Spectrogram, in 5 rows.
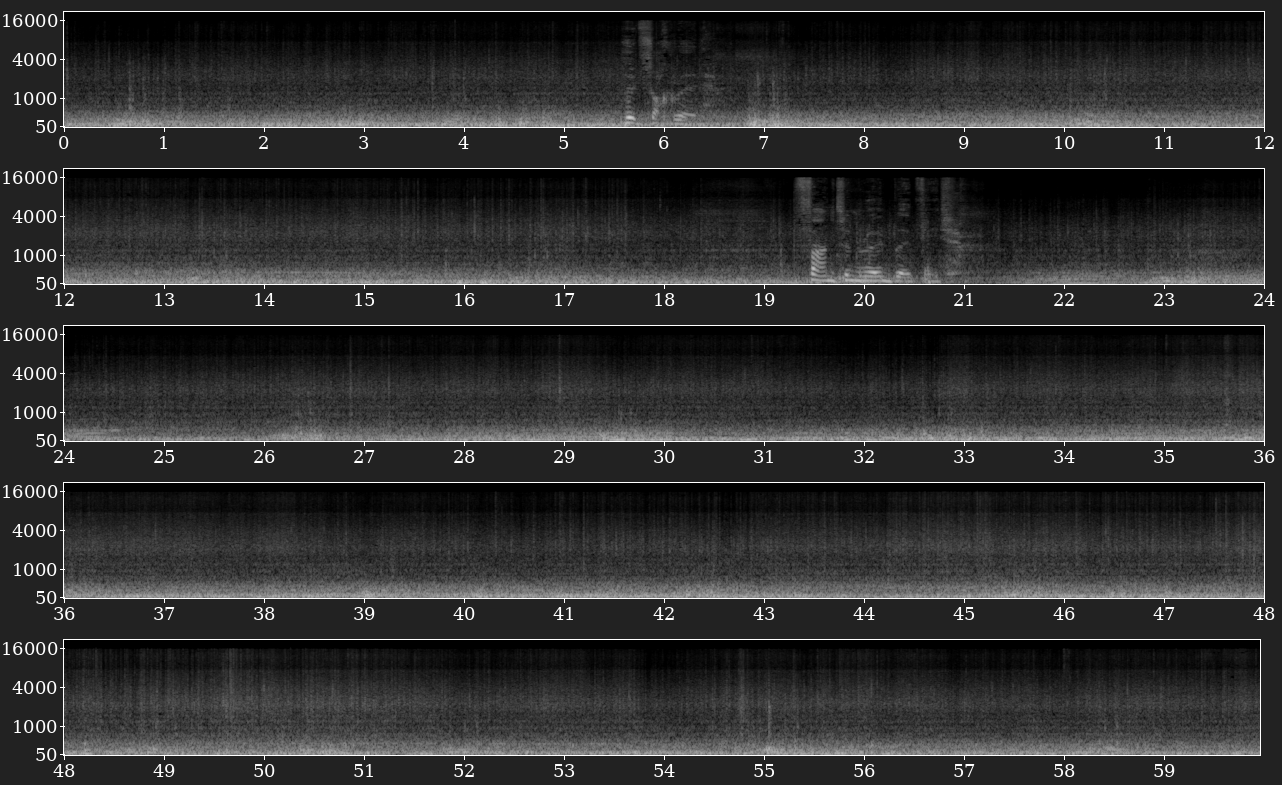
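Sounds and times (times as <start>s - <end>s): car engine and tyre rumble: 0.0s - 59.9s
rain: 0.0s - 59.9s
tyres hissing on wet road: 0.0s - 59.9s.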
